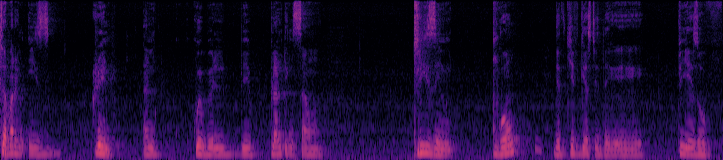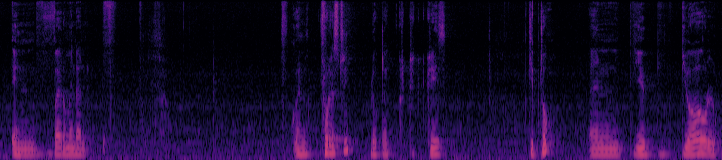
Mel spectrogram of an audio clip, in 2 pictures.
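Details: Adult man who has stammered since about age four, reporting repetition, effortful blocks, prolongation, added syllables and word avoidance; stuttering.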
